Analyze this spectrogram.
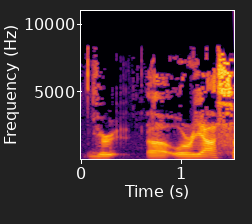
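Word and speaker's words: Urías: Luis Urias? – Yep, that's another one. – Or Urias? Urias? Mm-hmm. Urias? Urias? – Urias, I'd say, like Julio Urias. Same pronunciation.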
